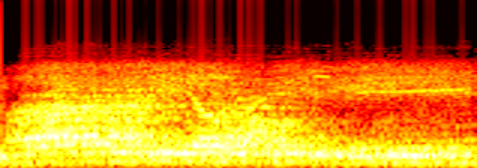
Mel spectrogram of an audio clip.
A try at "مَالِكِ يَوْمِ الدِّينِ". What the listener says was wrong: مالک تو نہیں بولیں گے نا انشاءاللہ مالکی بی کے لیول مالکی يوم الدين إياك نعبد اسم ألف مدة إياك نعبد وإياك نستعين اهدنا الصراط المستقيم صراط الذين أنعمت عليهم أن پہ کوشش کریں أن أنا نہ کیا کریں أنعمت عليهم غير المغضوب عليهم ولا الضالين آمين.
